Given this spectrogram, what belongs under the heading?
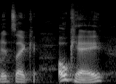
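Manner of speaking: ordinary talk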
